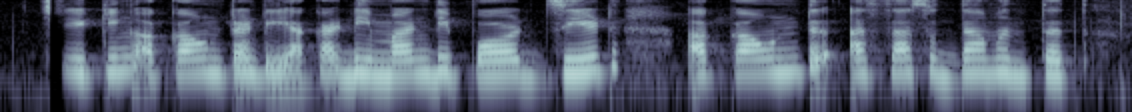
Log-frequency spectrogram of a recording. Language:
Marathi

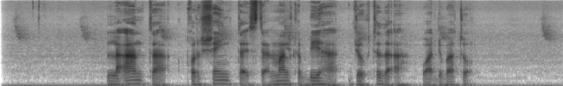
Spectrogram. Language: Somali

